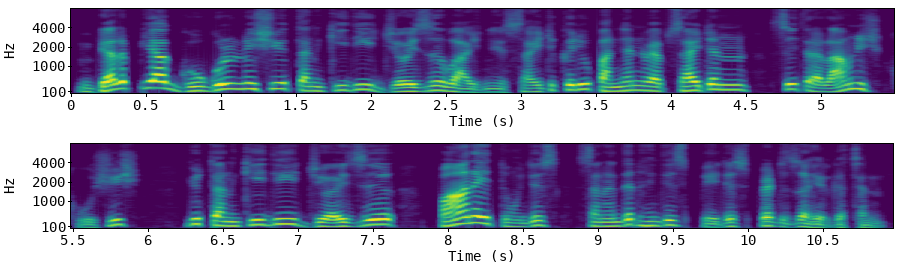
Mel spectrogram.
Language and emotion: Kashmiri, neutral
